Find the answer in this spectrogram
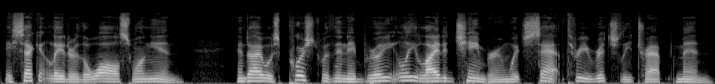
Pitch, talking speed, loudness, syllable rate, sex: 130 Hz, 195 wpm, -19 LUFS, 4.9 syllables/s, male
